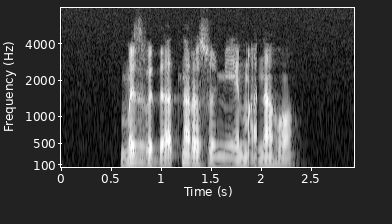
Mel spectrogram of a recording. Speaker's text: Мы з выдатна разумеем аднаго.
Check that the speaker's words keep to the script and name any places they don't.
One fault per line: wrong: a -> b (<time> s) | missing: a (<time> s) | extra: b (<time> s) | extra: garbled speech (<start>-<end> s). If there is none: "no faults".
no faults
